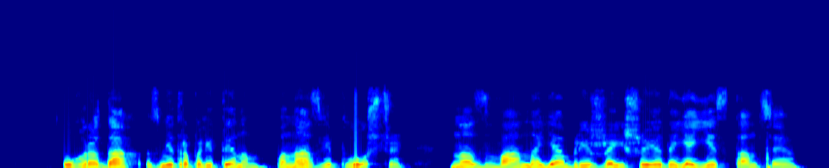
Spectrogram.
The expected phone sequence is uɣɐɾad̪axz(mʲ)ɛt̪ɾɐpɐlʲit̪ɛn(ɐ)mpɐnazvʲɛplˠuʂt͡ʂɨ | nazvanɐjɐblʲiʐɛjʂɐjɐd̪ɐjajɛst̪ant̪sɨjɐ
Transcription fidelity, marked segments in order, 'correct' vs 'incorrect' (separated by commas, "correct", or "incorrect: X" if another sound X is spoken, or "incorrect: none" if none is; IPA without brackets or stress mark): correct, correct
